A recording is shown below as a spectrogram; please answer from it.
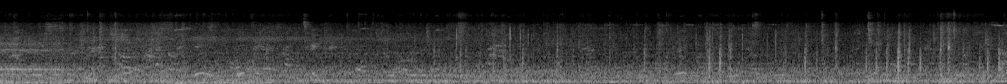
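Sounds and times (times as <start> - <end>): bus engine rumble: 0.0 - 10.0
bodywork clicks and rattles: 4.4 - 10.0.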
